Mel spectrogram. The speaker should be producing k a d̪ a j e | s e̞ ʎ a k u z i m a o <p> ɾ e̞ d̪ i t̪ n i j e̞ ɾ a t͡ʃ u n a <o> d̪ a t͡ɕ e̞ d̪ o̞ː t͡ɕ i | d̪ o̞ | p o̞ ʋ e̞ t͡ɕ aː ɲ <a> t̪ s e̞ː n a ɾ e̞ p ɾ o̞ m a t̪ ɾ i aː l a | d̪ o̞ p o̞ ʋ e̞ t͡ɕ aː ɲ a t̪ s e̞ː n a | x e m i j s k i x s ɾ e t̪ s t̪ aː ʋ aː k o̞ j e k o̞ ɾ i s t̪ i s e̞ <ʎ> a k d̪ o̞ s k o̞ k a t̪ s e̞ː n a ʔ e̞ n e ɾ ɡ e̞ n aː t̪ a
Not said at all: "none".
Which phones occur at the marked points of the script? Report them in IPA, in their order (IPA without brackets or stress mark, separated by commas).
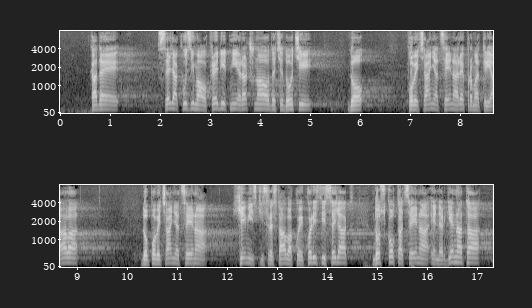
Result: k, o, a, ʎ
